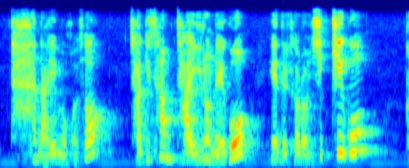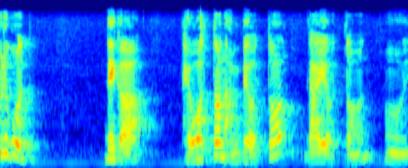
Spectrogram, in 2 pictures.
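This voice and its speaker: A woman instructor giving a spelling lecture to adult learners, chatty and animated, often acting out little example scenes. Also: medium pitch. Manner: animated, acts out examples, frequent fillers.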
